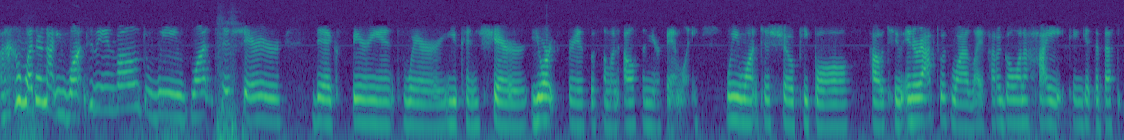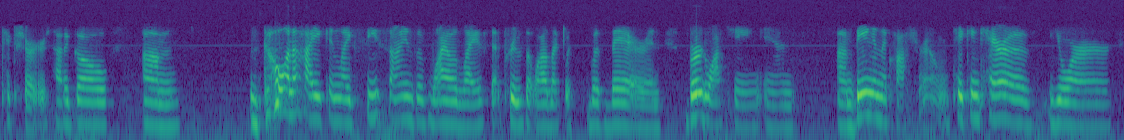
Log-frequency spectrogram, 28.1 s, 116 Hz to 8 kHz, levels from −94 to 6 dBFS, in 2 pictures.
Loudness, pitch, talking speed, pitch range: -30 LUFS, 195 Hz, 175 wpm, 180-225 Hz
